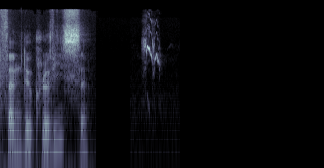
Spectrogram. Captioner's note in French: chant d’oiseau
